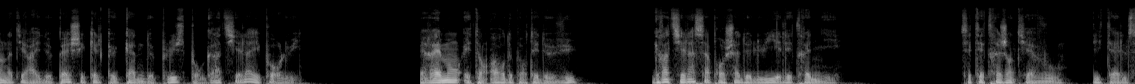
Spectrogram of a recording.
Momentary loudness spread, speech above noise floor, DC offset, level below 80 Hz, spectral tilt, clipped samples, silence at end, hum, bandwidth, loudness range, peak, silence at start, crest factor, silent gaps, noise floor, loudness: 11 LU; over 64 dB; under 0.1%; -36 dBFS; -5.5 dB/octave; under 0.1%; 0 s; none; 15 kHz; 4 LU; -6 dBFS; 0 s; 22 dB; none; under -90 dBFS; -28 LUFS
